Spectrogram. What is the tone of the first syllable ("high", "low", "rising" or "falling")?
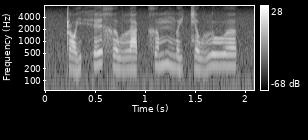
low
